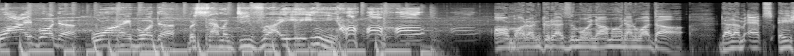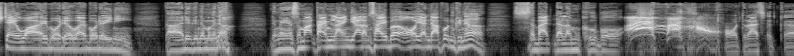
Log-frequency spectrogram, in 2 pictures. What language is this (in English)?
Malay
